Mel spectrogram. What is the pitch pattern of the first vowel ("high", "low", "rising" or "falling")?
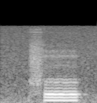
high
